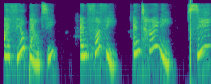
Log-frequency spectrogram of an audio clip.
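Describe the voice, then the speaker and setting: Bunny Bear, a woman doing a gentle, earnest young bear. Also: high voice, sing-song, unhurried, pitched above the performer's own voice, heavily acted. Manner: soft, earnest and hopeful. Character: gentle, big-hearted male bear who feels like a bunny.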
